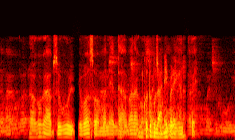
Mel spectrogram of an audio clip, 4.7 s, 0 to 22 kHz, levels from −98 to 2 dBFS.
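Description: A speech clip with a faint delayed copy of the talker trailing about 1.1 s behind, audible from 0 to 0.59 s, 1.79 to 3.06 s and 3.37 s to the end. It sits well below the direct voice, a little stronger in the middle stretch, and is likely an echo leak from a far-end loudspeaker that the echo canceller failed to suppress. A spectrogram shows faint, displaced copies of the harmonic patterns. Two AAC frame losses with concealment occur, at 1.44 to 1.62 s (140 ms) and at 3.68 to 3.79 s (70 ms), heard as smeared, phasey patches. The decoder rebuilt the spectrum from the last good frames, which shows as blurred, stretched energy without crisp harmonics, and the waveform envelope goes flat and smooth across each gap. The band stops at 8 kHz.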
